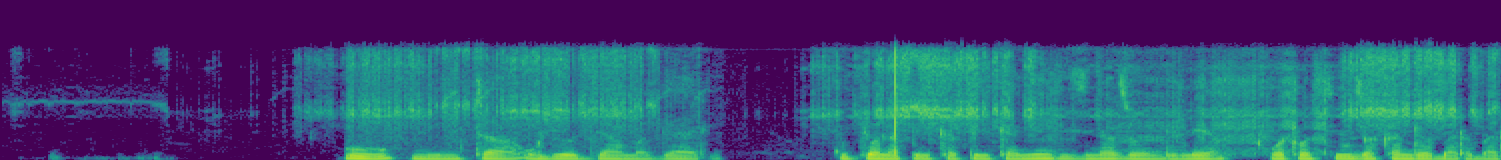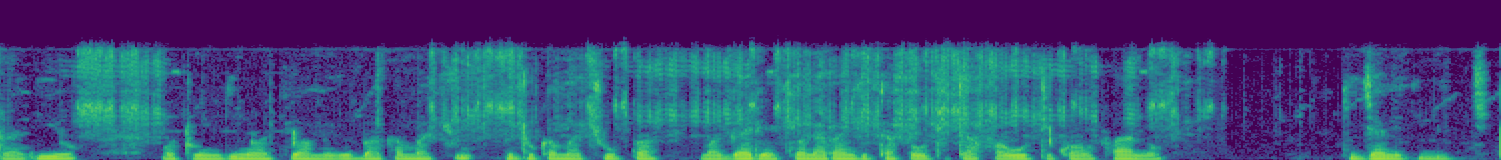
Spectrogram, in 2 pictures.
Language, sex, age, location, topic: Swahili, male, 18-24, Mombasa, government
